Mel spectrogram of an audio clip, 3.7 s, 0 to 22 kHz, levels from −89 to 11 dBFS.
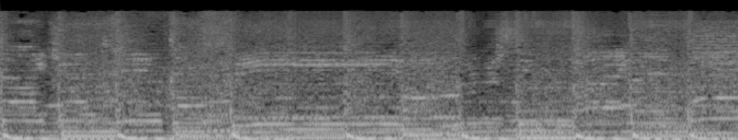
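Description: At 1.30 s the call's bandwidth estimate falls and the encoder is forced into a call bitrate drop. The sound turns coarse and muffled, highs trimmed away, which fits a fall from roughly 48 to 15 kbps, bottoming out for about 1.46 s and not recovering by the end.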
